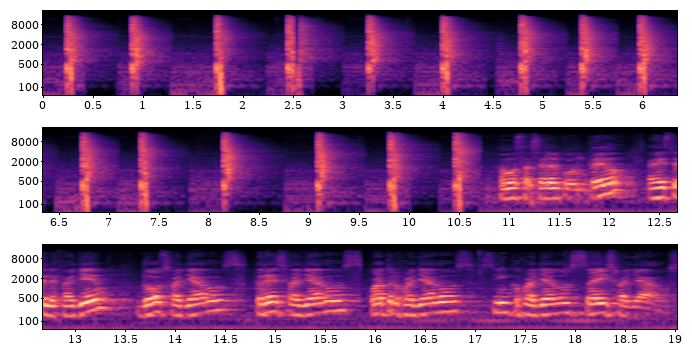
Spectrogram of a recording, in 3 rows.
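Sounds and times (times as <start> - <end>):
air rifle shots cracking: 0.2 - 10.7.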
